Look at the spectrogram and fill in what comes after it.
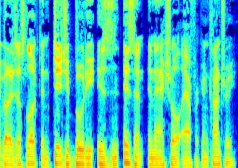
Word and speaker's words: Djibouti: It is spelled where you could pronounce it Djibouti. – Yeah. – But it's just Djibouti. I think the D is silent.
